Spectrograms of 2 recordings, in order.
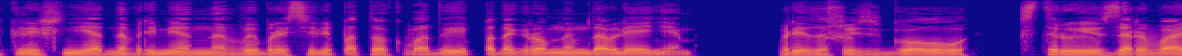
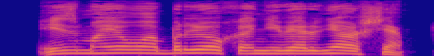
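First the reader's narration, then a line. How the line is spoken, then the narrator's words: Squeaky devil. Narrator (Russian): пискнул чертила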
